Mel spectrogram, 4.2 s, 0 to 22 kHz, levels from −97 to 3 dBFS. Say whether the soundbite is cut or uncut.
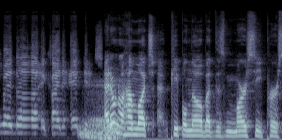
cut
